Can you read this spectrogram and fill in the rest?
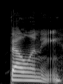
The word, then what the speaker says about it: Filoni: It's pronounced felony.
